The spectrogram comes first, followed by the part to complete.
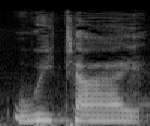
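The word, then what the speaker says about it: vitae: it is lex d'i wetai lampus i'm not sure about my lampus about my latin pronunciation but i did learn during those years that v is now pronounced w or it was them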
